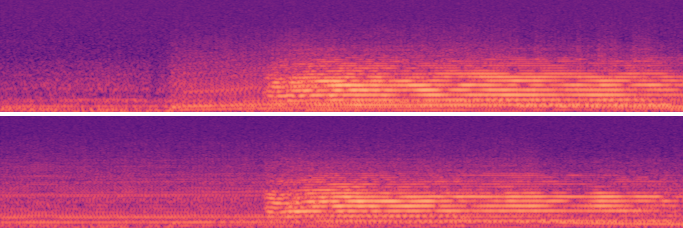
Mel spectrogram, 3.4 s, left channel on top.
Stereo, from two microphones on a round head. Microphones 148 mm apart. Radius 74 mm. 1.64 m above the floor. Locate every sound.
1.3 s a trumpet: 60° right (ahead or behind), 5.5 m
